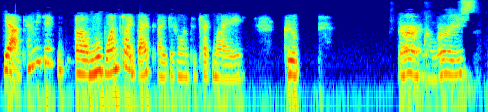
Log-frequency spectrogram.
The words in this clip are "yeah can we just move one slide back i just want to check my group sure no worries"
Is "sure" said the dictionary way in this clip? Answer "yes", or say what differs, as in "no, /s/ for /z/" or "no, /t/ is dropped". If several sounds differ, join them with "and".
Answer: no, /s/ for /ʃ/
